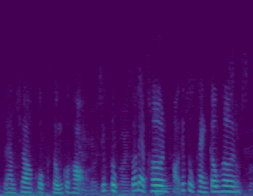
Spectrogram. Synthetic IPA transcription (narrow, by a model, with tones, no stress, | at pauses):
laː˨˩mt͡ɕɔ˧ku˨˩ək̚sə˨˦wŋ͡mku˧˩əɦɔ̰˧˨t̪i˦˥əp̚t̪ʊ˨˩k͡p̚t̪o˦˥t̚ɗɛ˨˩p̚həː˧nhɔ̰˧˨ti˦˥əp̚t̪ʊ˨˩k͡p̚t̪ʰjŋ̟kə˧wŋ͡mɦəː˧n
